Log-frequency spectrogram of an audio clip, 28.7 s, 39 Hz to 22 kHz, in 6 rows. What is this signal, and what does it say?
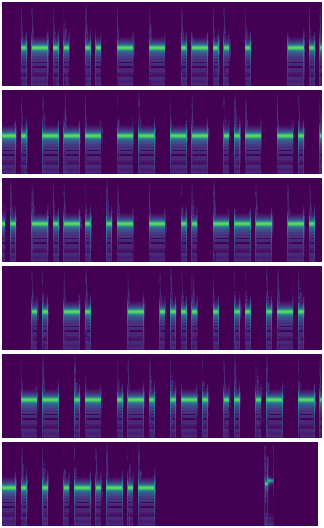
Morse code, heard as a keyed tone, about 15 wpm, 700 Hz. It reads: LITTLE COMMUNICATION IN THEIR MARRIAGE.
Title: Sentences from Top 1000 Words - Review Part 6 - 15wpm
